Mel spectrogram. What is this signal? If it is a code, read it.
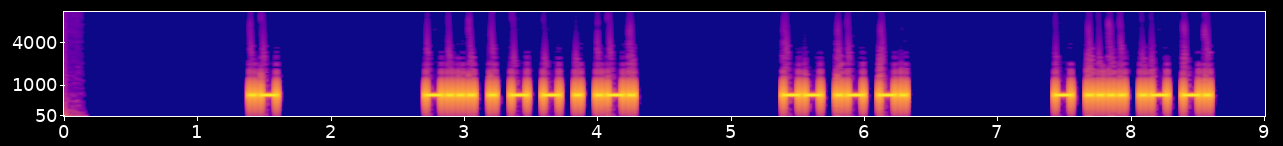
Morse code, heard as a keyed tone, about 30 wpm, 700 Hz. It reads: A BETTER MAN THAN
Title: 4x Word-Spacing - Sentences from Top 400 Words - 30wpm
